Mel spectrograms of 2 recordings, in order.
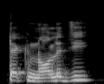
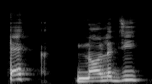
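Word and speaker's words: technology: टेक्नोलॉजी, टेक्नोलॉजी, एच यहां पर silent है।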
